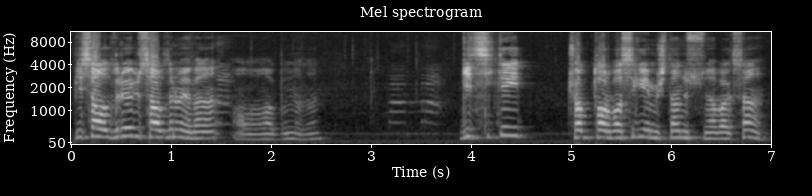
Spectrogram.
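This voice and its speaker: This man speaks at normal speed in a high, fairly bright voice while commentating live on a horror game for YouTube. His manner is crude: he swears nonstop, lets out yelps when scared, and talks back to the monster.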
